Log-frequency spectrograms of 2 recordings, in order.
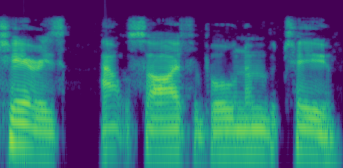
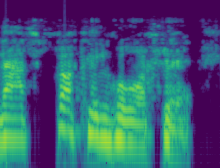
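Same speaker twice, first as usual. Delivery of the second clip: mock screaming outburst, held back; 6 semitones higher than usual. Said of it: "they are screaming".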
